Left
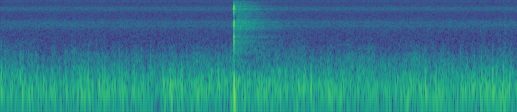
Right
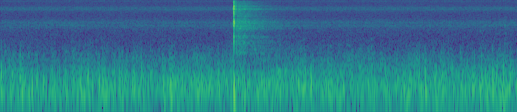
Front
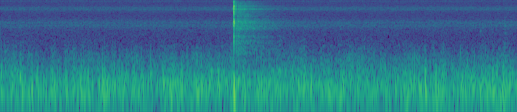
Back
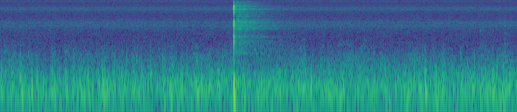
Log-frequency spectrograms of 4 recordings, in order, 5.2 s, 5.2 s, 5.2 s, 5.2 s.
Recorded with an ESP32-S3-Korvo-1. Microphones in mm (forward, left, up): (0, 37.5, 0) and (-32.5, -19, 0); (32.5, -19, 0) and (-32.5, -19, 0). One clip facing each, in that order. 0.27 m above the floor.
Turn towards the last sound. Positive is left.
turn(degrees=120)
